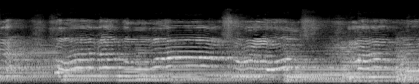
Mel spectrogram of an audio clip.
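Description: A slow gospel song sung with vibrato over grand piano. After a brief dip the voice comes back in about half a second in with long held, wavering notes.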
